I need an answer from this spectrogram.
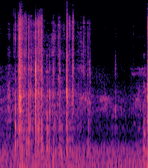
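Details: Quiet crinkling, tapping and scraping noises sound over a low background hum.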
